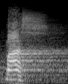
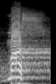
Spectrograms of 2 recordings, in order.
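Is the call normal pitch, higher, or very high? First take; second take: higher; very high. First: It is called somewhat higher in pitch. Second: It is called at a very high pitch.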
